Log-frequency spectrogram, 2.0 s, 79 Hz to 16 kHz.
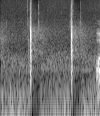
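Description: CO2-powered pepperball pistol firing two sharp shots, a little under a second apart.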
